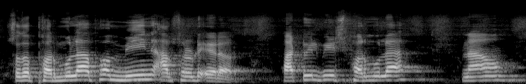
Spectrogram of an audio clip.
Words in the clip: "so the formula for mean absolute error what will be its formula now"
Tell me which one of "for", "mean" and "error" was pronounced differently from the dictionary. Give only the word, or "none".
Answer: for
